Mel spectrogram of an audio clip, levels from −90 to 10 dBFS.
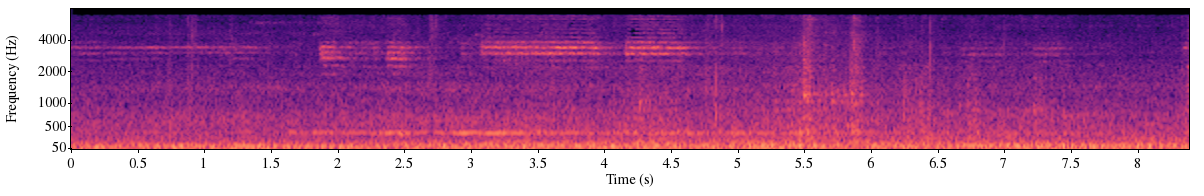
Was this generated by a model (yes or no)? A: yes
